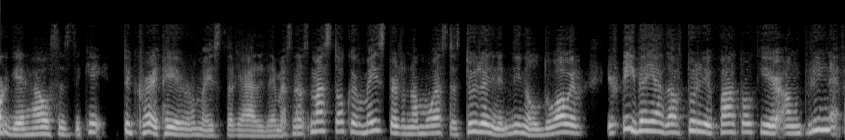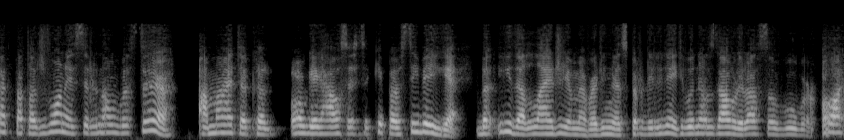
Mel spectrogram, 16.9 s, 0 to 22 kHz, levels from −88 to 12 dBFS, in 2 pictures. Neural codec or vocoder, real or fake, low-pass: codec, 16 kHz in and 24 kHz out, 0.4 kbps, LongCat-Audio-Codec, fine tuned four codebook decoder; fake; 10.8 kHz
